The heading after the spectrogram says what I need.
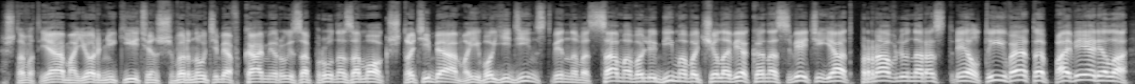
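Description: A man's voice: normal speed, no echo, clean studio sound, close to an everyday voice. A male audiobook reader voicing a stern police major who questions coldly and insistently. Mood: impassioned. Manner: cold, insistent questioning, low and quiet at times. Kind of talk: audiobook character reading.

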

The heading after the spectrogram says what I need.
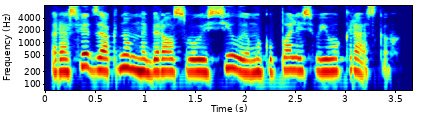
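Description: A woman narrating a first-person romance novel in an audiobook, in a steady, intimate reading. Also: medium pitch, a little fast, no room sound, studio quality.

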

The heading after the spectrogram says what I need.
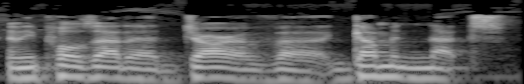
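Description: A man's voice: lowish voice, normal speed, a little mellow, muffled recording. A young adult man hosting a podcast in casual chat, rambling and cursing with lots of fillers. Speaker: podcast host.

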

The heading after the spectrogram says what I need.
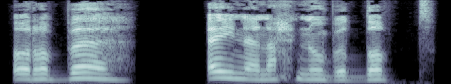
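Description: A man's voice: on the high side, steady tone, moderate pace, no echo, clean studio sound, voice pushed up, lightly acted. A man putting on an alarmed young woman. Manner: exclaiming, anxious. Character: young woman waking in alarm, breathless and anxious.

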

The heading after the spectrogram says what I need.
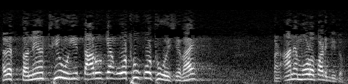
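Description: A male swami giving a devotional sermon full of stories, swinging from loud exclaiming to low murmurs. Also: moderate pace, husky. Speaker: swami preacher. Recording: long hall reverb.

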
